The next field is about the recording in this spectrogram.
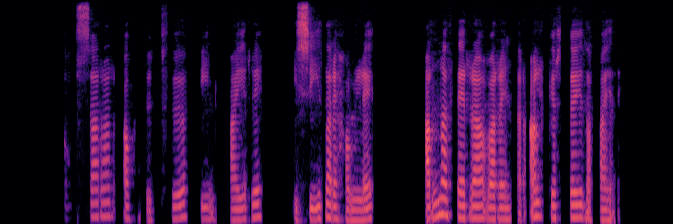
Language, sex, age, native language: Icelandic, female, 30-39, Icelandic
